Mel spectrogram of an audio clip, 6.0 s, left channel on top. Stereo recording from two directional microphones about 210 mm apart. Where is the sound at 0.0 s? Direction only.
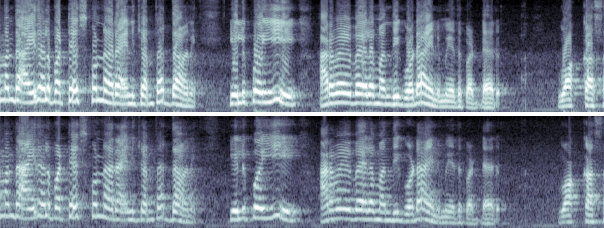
35° left (ahead or behind).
